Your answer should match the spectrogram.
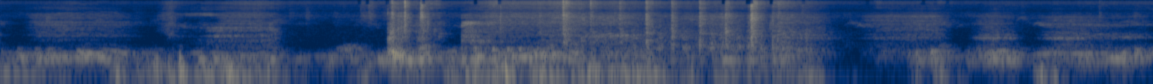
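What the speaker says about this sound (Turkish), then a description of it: "Bir iki tane daha güvercin var." Pigeons coo nearby in soft, throaty bursts, with wing flutters and faint background noise.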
